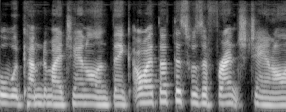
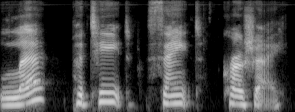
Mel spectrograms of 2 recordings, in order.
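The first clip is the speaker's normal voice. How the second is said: very slow, Americanized pronunciation of a French name. Recalling a french name they cannot pronounce: american pronunciation of french name. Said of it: "I'm gonna say it the American way".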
